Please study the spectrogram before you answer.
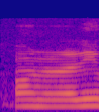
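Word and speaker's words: honorary: तो यहां पर देखिए एज जो है साइलेंट हो जाता है और हम होनोर नहीं नोरी पढ़ते हैं तो यहां पर ओ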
